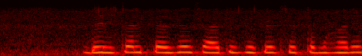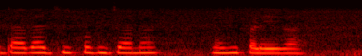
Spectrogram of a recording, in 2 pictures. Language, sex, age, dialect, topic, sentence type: Hindi, female, 60-100, Awadhi Bundeli, banking, statement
